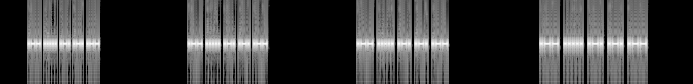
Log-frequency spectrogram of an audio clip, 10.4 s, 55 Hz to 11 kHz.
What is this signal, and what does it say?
Morse code, heard as a keyed tone, about 52 wpm, 700 Hz. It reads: W5RRW W5RRW W5RRW W5RRW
